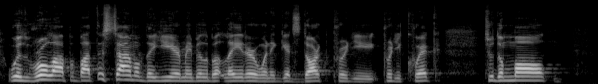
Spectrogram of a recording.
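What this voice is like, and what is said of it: Russian accent. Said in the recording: “if I have a Russian accent now, think about 10 years ago, how terrible it was”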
